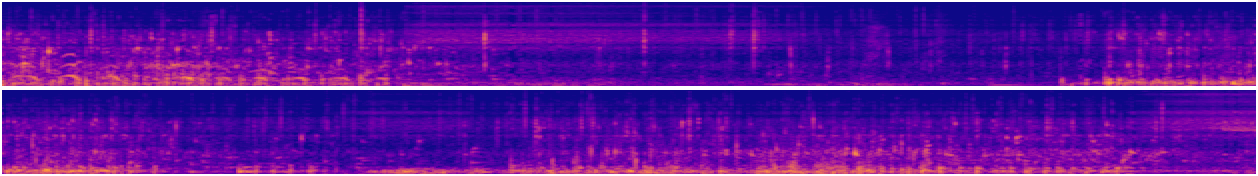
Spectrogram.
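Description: Scuba divers' exhaled air bubbling out of their regulators, heard underwater as a low gurgling rumble in uneven pulses. The bubbling dies down in the first few seconds and picks up again about halfway through.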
